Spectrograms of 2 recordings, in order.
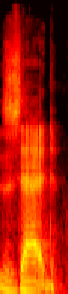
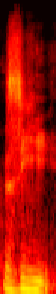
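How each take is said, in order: First: The letter is said the British way, zed. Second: The letter is said the American way, zee.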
